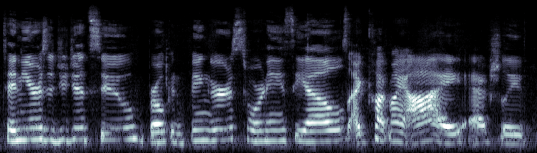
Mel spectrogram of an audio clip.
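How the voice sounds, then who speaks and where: A woman in her thirties is a guest on a podcast, talking casually and filling her sentences with "like" and "you know". Her voice is bright and forward. A faint hiss runs under the recording. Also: on the high side, fairly even intonation, moderate pace. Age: 30s. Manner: chatty, many "like" and "you know" fillers.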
